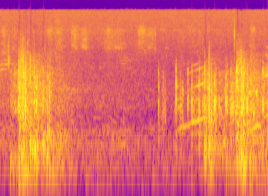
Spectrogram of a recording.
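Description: Aerial fireworks display going off at a distance: a cluster of bangs and crackling right at the start, a quieter lull, then a second run of crackling bangs from about two and a half seconds in.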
